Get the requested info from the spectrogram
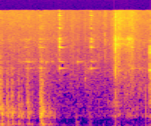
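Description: A few faint, light clinks of glass: the empty wine bottle is knocked lightly as the light string and cord are handled at its neck.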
